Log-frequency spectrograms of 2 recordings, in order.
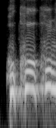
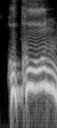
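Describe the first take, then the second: First: The k before the suffix stays hard. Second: The k before the suffix is softened. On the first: The speaker calls it right. "şeklinde yazmak zorundayım" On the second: The speaker calls it wrong.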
